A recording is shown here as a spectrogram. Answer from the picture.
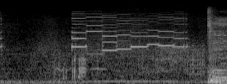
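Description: Mobile phone ringtone: a short electronic melody of stepped high beeps, starting about two-thirds of a second in after a brief lull.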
